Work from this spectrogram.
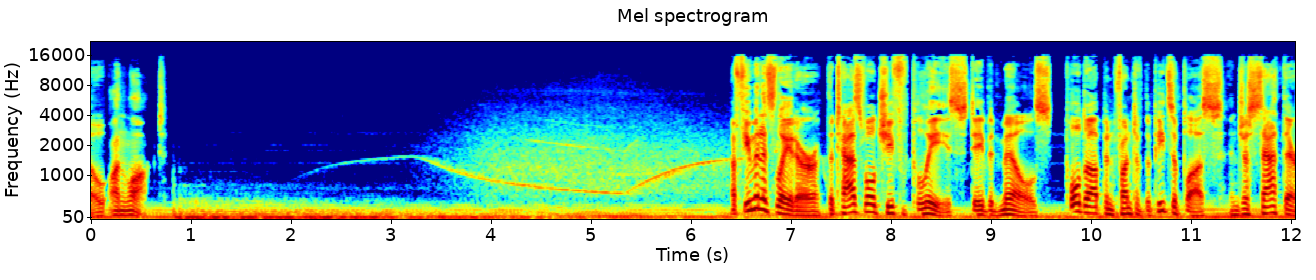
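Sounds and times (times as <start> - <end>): low steady rumble: 0.0 - 12.0
police siren wailing: 2.3 - 9.4.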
